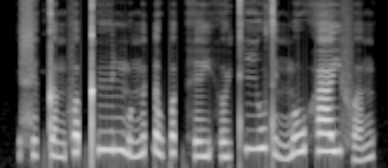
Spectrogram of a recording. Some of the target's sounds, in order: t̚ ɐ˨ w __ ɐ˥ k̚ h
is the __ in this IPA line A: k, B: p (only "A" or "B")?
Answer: B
